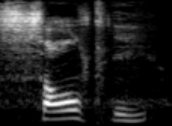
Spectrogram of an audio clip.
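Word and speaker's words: Saulti: To which Brian Sharp says, that's a salty, pronounced salty, S-A-U-L-T-I. It's an anagram of salty.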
